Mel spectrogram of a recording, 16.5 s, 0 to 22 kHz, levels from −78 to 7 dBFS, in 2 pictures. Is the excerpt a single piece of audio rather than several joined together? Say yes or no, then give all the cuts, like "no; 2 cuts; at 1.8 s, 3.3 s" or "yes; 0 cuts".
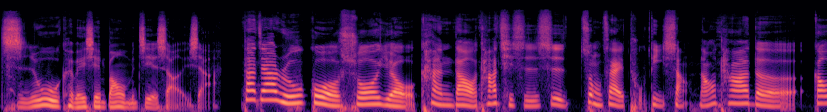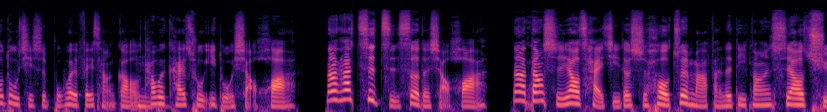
yes; 0 cuts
